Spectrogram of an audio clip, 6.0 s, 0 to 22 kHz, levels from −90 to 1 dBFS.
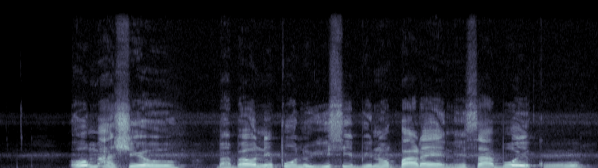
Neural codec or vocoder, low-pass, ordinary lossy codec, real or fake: none; 19.8 kHz; none; real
